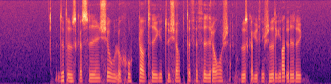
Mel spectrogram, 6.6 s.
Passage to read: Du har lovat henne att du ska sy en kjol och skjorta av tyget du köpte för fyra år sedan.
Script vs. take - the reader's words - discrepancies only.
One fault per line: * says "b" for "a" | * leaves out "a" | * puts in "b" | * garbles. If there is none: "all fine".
* leaves out "har lovat henne"
* garbles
